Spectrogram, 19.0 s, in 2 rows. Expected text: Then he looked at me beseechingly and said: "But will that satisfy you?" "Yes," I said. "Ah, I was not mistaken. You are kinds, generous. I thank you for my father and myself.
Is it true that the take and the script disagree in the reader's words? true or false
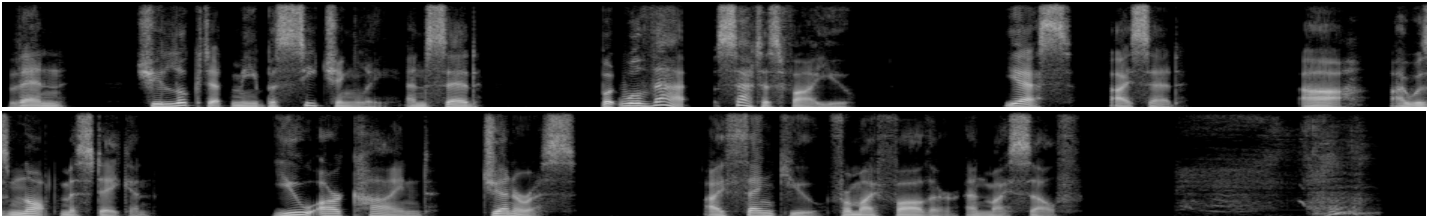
true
